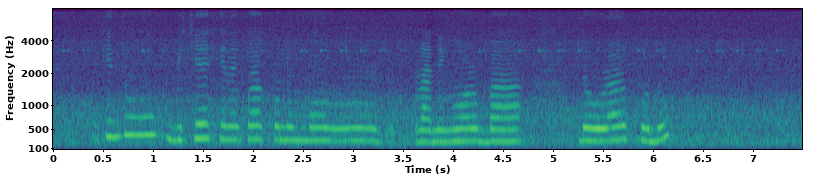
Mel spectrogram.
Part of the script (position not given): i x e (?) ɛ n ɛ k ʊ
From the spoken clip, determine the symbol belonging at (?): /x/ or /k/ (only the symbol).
x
